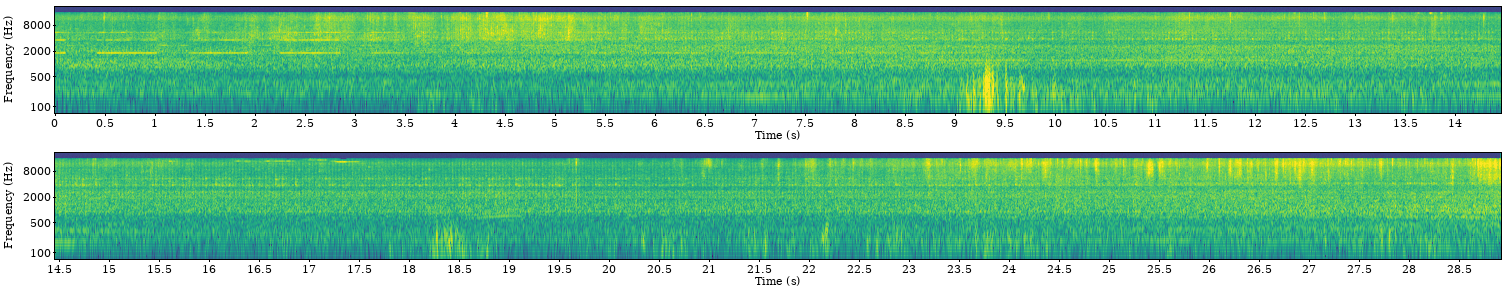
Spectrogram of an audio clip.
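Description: Coach bus's diesel engine running as the bus manoeuvres, with its reversing alarm beeping steadily for the first few seconds. There is a loud thump about nine seconds in and a smaller one about eighteen seconds in.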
